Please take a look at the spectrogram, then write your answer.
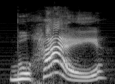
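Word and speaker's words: buháy: If you say buhai, the emphasis is on the second syllable.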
